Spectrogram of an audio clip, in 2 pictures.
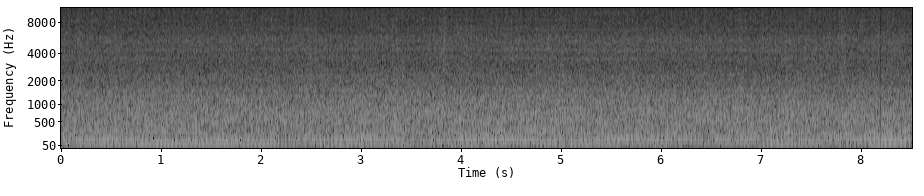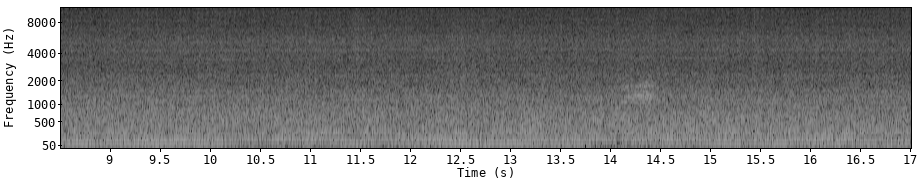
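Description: A tractor engine hums steadily at a low pitch.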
